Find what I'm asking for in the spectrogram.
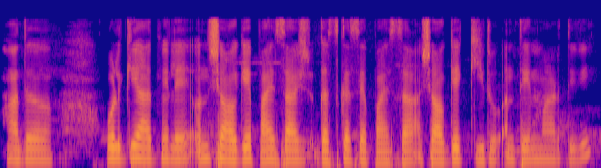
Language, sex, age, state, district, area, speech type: Kannada, female, 45-60, Karnataka, Vijayanagara, rural, spontaneous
